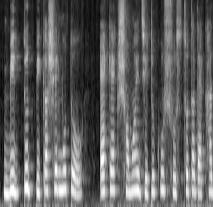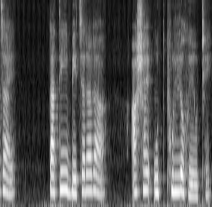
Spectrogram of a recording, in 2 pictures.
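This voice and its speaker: A woman reading a classic story aloud as narrator, measured and expressive. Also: a little high.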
